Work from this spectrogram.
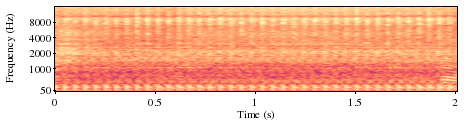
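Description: Steady engine on a 330-gallon single-axle water trailer idles close by with an even, rapid pulsing throb, running continuously without a break.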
